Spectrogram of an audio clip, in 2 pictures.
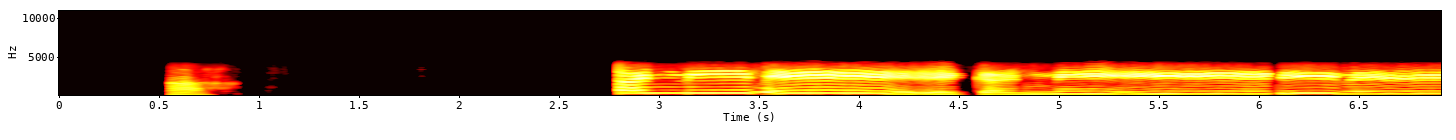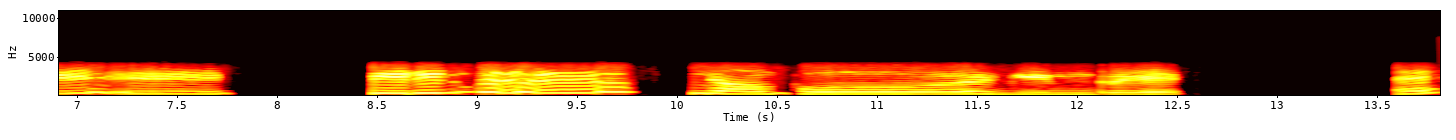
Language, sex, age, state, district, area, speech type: Malayalam, female, 18-30, Kerala, Kollam, rural, conversation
